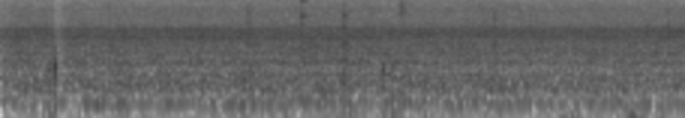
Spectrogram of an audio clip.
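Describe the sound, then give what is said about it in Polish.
A washing machine runs steadily through a wash cycle, a constant broad mechanical hum with a sharp click near the start and a couple of soft low thumps toward the end. No one speaks. “No, słuchajcie sobie, jak pierze pralka.”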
